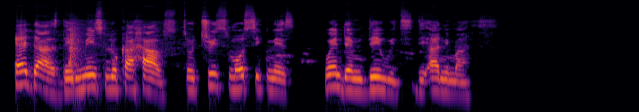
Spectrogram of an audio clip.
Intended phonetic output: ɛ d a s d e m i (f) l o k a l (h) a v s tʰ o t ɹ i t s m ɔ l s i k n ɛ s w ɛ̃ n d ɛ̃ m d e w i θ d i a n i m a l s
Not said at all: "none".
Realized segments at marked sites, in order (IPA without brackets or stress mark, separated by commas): s, h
